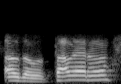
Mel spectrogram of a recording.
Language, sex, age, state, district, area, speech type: Kannada, male, 45-60, Karnataka, Chitradurga, rural, conversation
